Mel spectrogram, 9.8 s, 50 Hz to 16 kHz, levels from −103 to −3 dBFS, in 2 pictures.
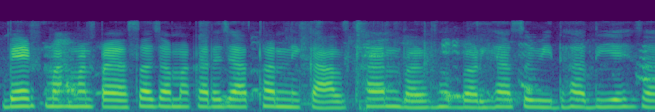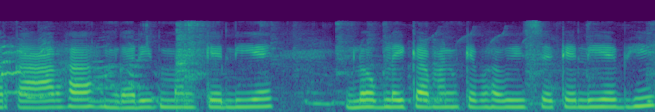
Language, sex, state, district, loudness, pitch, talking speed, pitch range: Hindi, female, Chhattisgarh, Korba, -27 LUFS, 225 Hz, 170 wpm, 220-240 Hz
